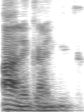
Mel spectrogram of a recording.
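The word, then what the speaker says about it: Alekhine: Eh, vale, la defensa a la defensa leing o del la pronunciación correcta sería la defensa Alenin.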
